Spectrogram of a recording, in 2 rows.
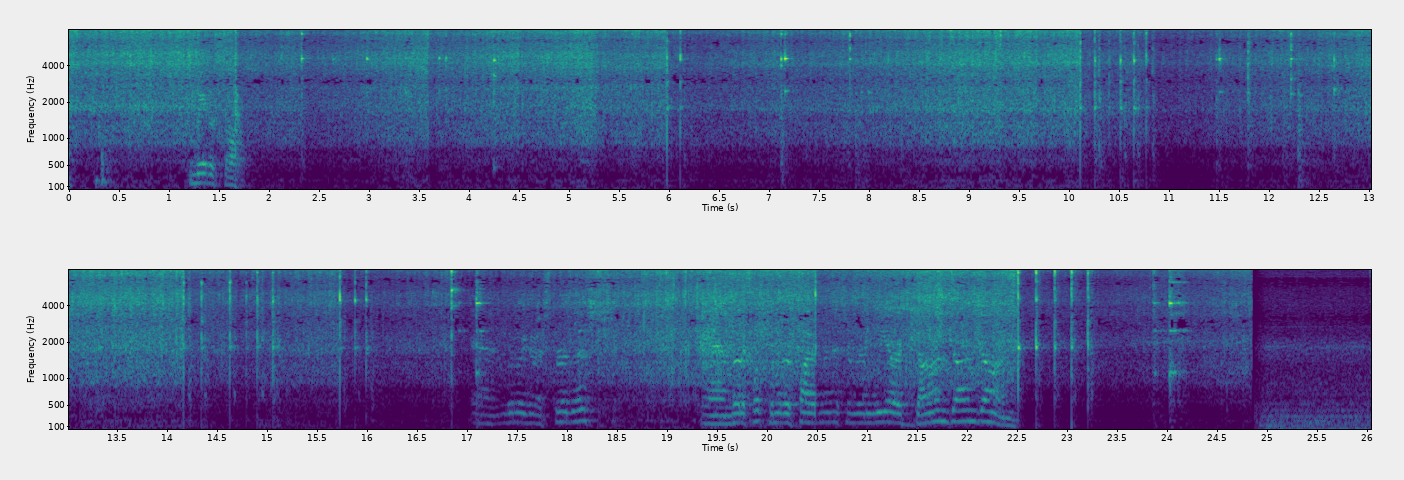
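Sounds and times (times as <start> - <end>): food sizzling in oil: 0.0 - 24.9
spoon clicking against pot: 14.1 - 16.1, 22.5 - 23.3.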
